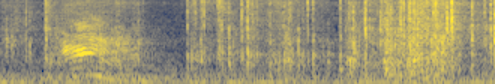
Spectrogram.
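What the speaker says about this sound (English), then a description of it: "we're going to grab our plastic bag" A plastic bag crinkles and rustles up close in short bursts as it is handled during a strawberry DNA extraction, with some faint voice in the background.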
